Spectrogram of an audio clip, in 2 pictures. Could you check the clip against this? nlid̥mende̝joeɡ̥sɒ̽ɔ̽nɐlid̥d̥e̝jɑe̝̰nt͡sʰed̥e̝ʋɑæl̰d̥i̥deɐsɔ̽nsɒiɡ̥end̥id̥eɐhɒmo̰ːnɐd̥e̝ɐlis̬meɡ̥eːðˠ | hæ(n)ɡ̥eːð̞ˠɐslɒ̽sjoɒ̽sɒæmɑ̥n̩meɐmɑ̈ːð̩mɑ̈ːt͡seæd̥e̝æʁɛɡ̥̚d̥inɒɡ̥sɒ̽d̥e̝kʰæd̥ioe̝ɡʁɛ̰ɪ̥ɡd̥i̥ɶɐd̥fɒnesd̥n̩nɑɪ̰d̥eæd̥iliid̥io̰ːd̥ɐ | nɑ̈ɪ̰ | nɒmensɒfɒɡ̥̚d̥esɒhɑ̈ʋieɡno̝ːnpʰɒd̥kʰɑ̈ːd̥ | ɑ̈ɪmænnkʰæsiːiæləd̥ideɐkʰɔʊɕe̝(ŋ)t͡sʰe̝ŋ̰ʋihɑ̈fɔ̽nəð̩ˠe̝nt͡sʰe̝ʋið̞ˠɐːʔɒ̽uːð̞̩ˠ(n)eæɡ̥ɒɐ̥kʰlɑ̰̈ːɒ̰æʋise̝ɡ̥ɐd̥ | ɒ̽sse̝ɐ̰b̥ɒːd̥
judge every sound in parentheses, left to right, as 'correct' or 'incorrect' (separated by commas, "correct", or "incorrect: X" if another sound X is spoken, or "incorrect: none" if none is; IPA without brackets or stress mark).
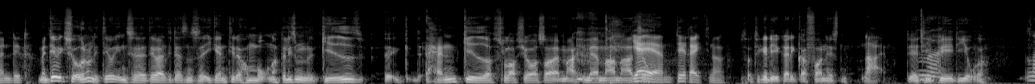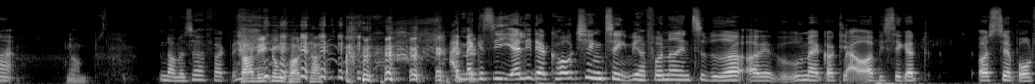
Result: correct, correct, incorrect: m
